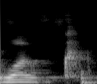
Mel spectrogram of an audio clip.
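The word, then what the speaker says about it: walk: বা ইউ না থাকলে এল কে এর উচ্চারণ হবে ক এবং এল অনুচ্চারিত থাকে যেমনটি এখানে উদাহরণসমূহের মাধ্যমে বিষয়টুকু আরও সঠিকপূর্ণভাবে আপনারা বুঝতে পারবেন এখানে আমি দুইটি উদাহরণসমূহ লিখছি ঠক তারপর হচ্ছে ওয়ার্ক ওয়ার্ক তো এখানে আমি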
